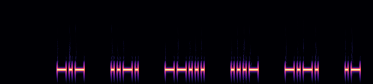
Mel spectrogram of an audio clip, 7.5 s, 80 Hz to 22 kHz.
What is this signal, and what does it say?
Morse code, heard as a keyed tone, about 20 wpm, spaced as for 11 wpm, 700 Hz. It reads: KF7VCA
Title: USA Call Signs - 6 Characters - 3x Character Spacing - 20wpm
